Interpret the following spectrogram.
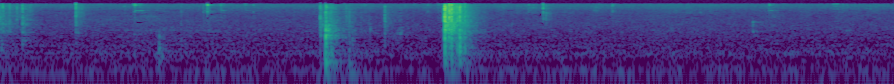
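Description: Two short sharp clicks, about half a second apart, from the plastic case of a Sakura Koi CAC watercolour palette being handled and set down on the table.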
